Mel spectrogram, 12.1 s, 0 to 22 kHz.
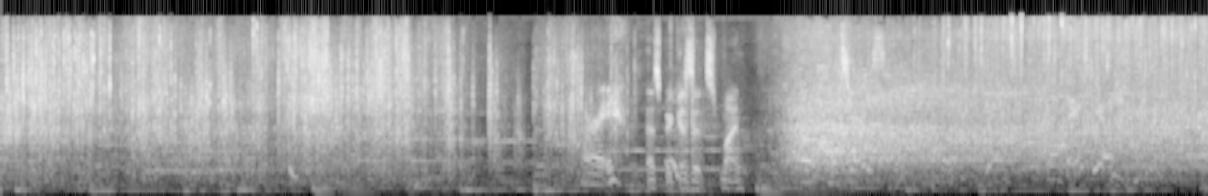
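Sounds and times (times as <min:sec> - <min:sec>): audience applauding: 0:07.8 - 0:12.0.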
